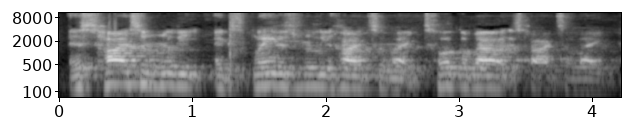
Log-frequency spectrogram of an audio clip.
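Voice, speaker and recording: A man's voice: mid-range voice, normal speed, echoey room, a little hiss or hum, poor audio. A man from Queens, a guest artist talking casually and emphatically, repeating himself and using street slang. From Queens, New York. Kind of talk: casual interview chat.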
